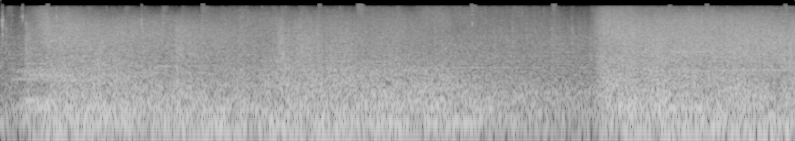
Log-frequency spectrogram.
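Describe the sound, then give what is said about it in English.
A boss summons a flame orb and fires a fire beam attack in a video game, producing a loud, sustained roaring blast with heavy low rumble that dips briefly near the end before surging back at full force. “And then he's summoning his flame orb. He's shooting a fire beam, which really hurts.”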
